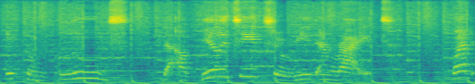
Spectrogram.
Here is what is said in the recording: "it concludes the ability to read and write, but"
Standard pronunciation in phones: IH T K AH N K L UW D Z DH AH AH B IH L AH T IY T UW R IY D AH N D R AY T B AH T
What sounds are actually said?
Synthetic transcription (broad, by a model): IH T K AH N K L UW D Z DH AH AH B IH L AH T IY T UW R IY D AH N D R AY T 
